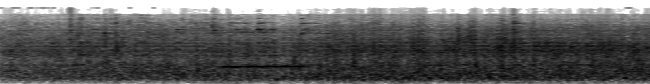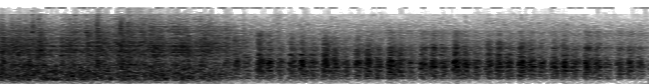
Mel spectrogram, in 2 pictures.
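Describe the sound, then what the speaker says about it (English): A heavy three-cylinder steam freight locomotive labors steadily on a climb with a dense, rumbling roar and rhythmic three-cylinder chuffing, easing slightly toward the end; no voices. "That distinctive three-cylinder beat is the sound of another heavy freight engine"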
